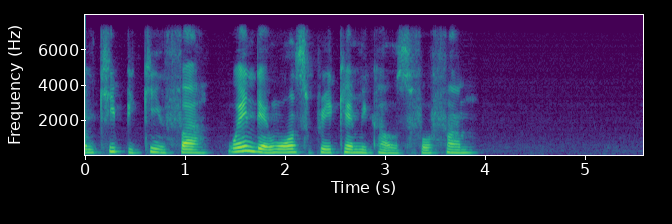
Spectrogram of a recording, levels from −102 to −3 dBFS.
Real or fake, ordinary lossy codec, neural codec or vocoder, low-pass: fake; none; vocoder, 22.05 kHz, 80 mel bands, HiFi-GAN; 7.2 kHz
